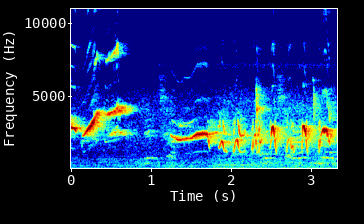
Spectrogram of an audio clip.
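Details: Newly acquired Chinese hwamei in a cage, already seeking to breed, starts with a rising whistle. Steady whistled notes follow, then a quick series of sharp, squawky chips.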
